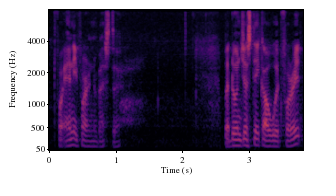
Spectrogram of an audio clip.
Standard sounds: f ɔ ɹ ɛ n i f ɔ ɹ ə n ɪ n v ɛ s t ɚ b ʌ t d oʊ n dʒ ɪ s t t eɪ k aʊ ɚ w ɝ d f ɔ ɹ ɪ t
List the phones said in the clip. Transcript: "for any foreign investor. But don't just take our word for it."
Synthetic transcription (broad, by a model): f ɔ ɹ ɛ n i f ɔ ɹ ə n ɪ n v ɛ s t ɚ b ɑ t d oʊ n dʒ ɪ s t t eɪ k aʊ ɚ w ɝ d f ɔ ɹ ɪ t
